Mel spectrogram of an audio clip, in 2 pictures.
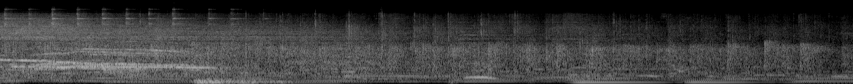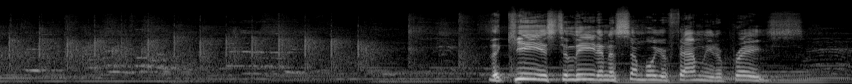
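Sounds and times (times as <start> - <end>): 
crowd cheering and shouting in praise: 0.0 - 5.1
crowd applause: 0.0 - 13.3
speech: 13.4 - 16.4.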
